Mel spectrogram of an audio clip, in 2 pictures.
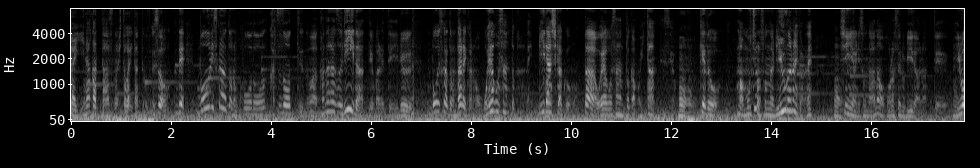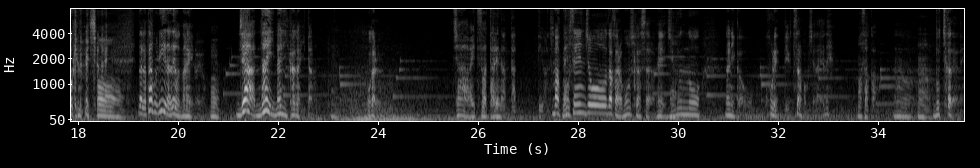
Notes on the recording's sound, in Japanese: GWなので車でめぐるよ！出身地のスポット。いわくつきの神社と古戦場跡。僕らの出身地であるさいたま県のスポットに10年以上の時を経て再訪します。音声メディアなのにロケ回というチャレンジを今回もまたおこないました。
